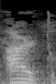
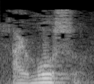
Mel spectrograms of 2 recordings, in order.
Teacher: o famoso R retroflexo, que é típico da área caipira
